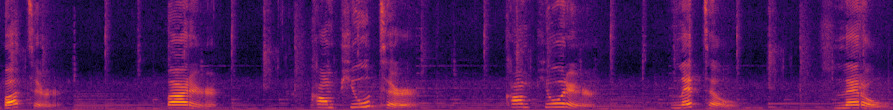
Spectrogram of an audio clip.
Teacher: this flat t is existed only in the american accent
